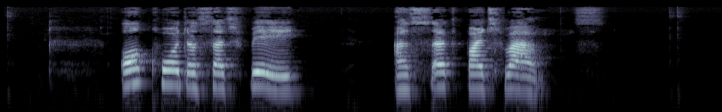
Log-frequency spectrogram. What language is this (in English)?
English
